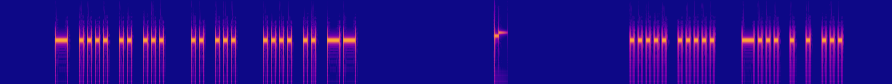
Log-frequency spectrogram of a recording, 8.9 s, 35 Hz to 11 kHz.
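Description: Morse code beeps sent at 30 words per minute on a single steady mid-pitched tone, in two quick bursts of short and long elements separated by a pause with a faint click, and no voices.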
